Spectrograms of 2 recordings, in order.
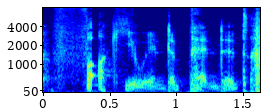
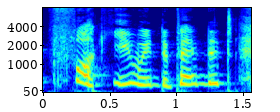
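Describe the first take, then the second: First: Breathy whisper, gloating; whispered taunt. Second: Very high squeaky taunt; shrill taunt. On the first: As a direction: hiss the taunt under breath. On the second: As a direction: screech it like a gleeful villain. Shrill taunt, first take. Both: Acted.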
